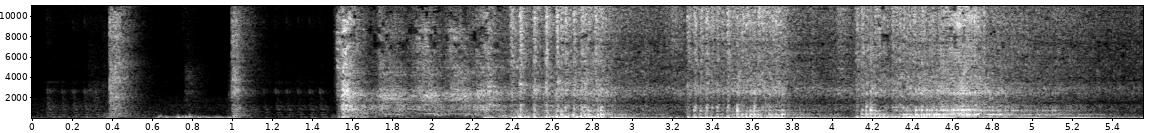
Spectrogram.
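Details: Mk1 Cortina restoration, first run of the newly fitted engine with no coolant system, fabricated fuel line and pressure regulator: cranks, catches and revs unevenly with a slight stutter on blips; owner blames ignition timing not yet set and fueling slightly off.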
